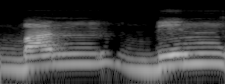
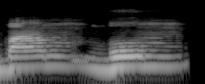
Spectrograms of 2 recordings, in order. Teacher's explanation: সাকিন বা এর পরে নুন সাকিন বা তানবিনের পরে কি এই ছোট্ট নুনের আওয়াজটাকে পরিবর্তন করে মিম দিয়ে পড়া হবে তখন আর নুন সাকিন আর তানবিনের আওয়াজটা থাকবে না তখন বান বিন ছিল সেটা মিম দ্বারা পরিবর্তন হয়ে যাবে বাম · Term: ইকলাব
